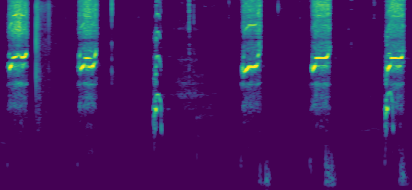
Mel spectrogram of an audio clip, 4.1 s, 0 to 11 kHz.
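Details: Teetar, a francolin, giving harsh, loud notes with a whistled tone inside, spaced irregularly about every 0.7 seconds, plus a few shorter lower chirps and soft low thumps between them.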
